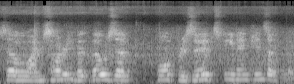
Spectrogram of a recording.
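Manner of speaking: ordinary talk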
